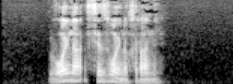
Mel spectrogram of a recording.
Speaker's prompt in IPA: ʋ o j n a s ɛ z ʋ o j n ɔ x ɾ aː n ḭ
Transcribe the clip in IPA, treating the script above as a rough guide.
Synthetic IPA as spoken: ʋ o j n a s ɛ z ʋ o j n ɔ x ɾ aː n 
